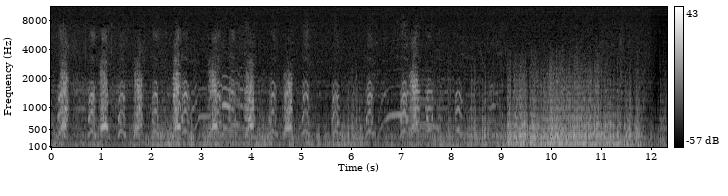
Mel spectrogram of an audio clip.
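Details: Laika hunting dogs pursuing wild boar alongside a labrador bark in quick, sharp, repeated yelps for several seconds, then fade behind steady rushing background noise.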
